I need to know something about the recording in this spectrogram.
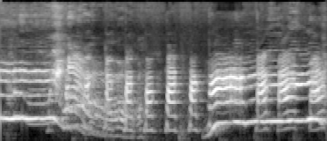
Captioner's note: chicken noises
